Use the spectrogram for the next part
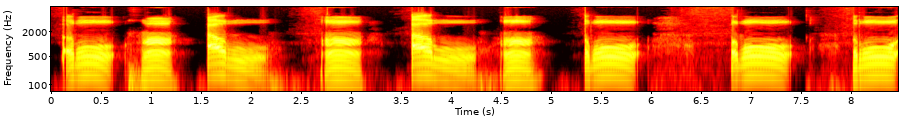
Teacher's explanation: jadi ujung lidahnya enggak betul-betul menyentuh · ada celah kan celah itu untuk mengalirnya sedikit suara sifat tawasut dari huruf ro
